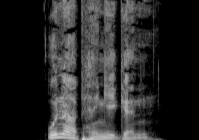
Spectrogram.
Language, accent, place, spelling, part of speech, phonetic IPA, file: German, Germany, Berlin, unabhängigen, adjective, [ˈʊnʔapˌhɛŋɪɡn̩], De-unabhängigen.ogg
- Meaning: inflection of unabhängig: 1. strong genitive masculine/neuter singular 2. weak/mixed genitive/dative all-gender singular 3. strong/weak/mixed accusative masculine singular 4. strong dative plural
